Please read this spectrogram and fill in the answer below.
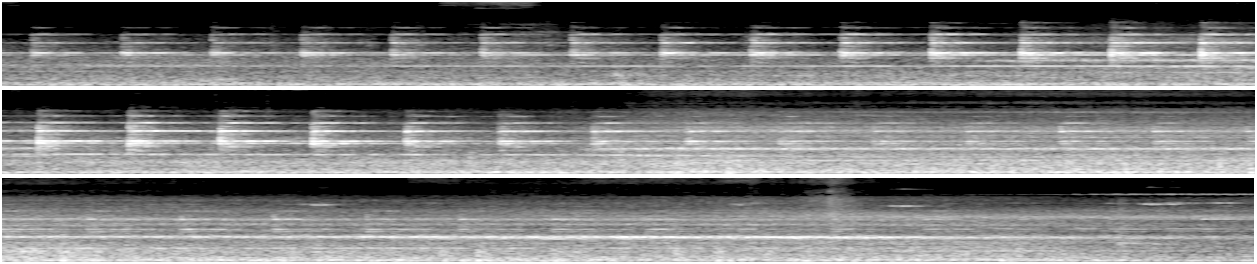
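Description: Metra Electric bilevel electric multiple-unit train pulling into the station. Its bell rings about twice a second for the first half, over a whine that falls in pitch as the train slows. After that the rumble of the cars rolling past carries a steady high wheel squeal.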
